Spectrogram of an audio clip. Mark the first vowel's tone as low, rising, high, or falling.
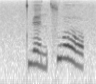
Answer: low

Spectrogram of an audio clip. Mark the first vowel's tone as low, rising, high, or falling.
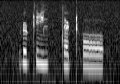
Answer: high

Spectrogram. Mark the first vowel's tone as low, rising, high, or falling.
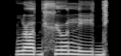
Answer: low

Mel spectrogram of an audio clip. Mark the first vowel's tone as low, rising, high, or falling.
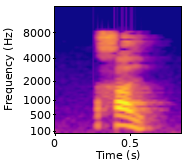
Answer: falling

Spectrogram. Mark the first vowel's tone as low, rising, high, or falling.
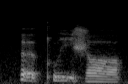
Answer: falling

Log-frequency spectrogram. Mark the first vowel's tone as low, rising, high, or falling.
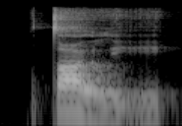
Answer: falling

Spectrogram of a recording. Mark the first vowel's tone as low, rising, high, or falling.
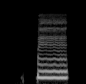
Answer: high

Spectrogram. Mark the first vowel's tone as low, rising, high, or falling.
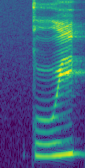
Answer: rising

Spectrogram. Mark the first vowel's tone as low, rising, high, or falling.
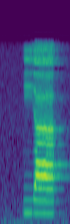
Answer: low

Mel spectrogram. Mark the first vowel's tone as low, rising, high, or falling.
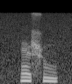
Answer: falling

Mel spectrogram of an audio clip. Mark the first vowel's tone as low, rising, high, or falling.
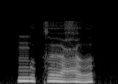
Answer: falling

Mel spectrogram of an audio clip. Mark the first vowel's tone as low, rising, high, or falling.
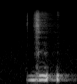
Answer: high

